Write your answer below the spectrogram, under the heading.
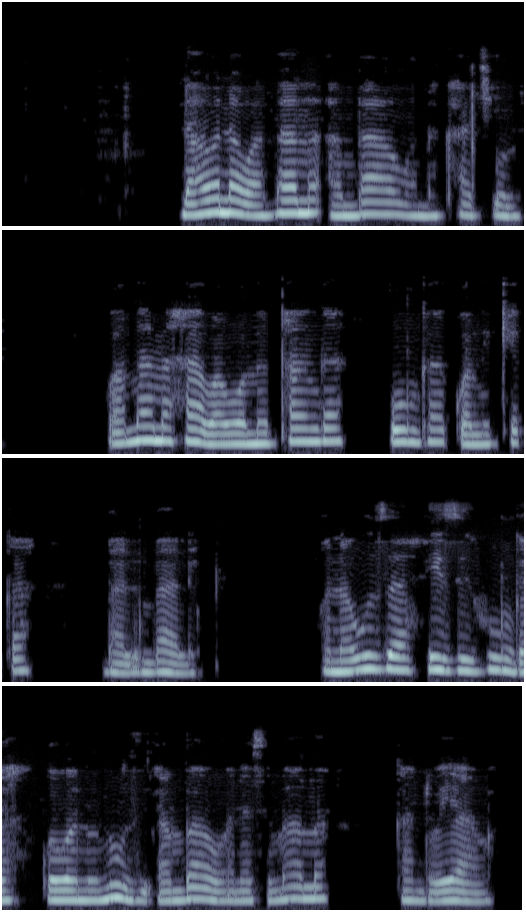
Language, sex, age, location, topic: Swahili, female, 36-49, Nakuru, agriculture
